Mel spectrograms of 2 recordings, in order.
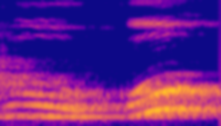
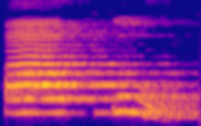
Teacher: kita punya bunyi vokal U. U tinggi atas belakang ya. Contohnya pada kata buku dan pada kata paku.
